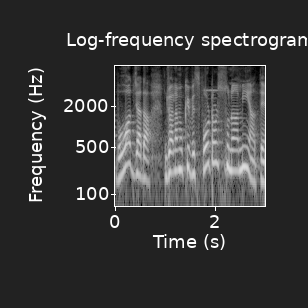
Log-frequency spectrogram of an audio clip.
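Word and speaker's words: tsunami: इसके आसपास बहुत ज्यादा ज्वालामुखी विस्फोट और सुनामी आते हैं। सुनामी किस भाषा का शब्द है? हां। इसमें टी साइलेंट है।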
